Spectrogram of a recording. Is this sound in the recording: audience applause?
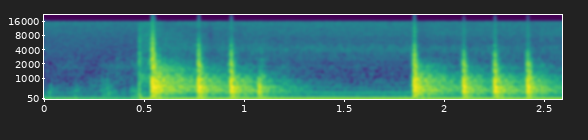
no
